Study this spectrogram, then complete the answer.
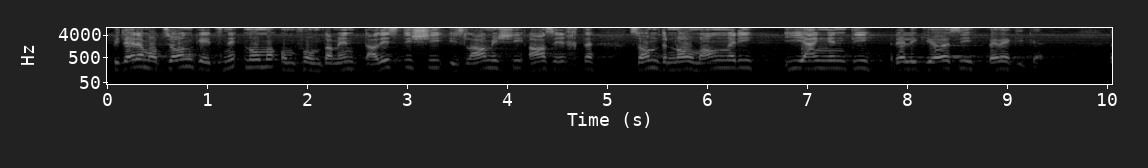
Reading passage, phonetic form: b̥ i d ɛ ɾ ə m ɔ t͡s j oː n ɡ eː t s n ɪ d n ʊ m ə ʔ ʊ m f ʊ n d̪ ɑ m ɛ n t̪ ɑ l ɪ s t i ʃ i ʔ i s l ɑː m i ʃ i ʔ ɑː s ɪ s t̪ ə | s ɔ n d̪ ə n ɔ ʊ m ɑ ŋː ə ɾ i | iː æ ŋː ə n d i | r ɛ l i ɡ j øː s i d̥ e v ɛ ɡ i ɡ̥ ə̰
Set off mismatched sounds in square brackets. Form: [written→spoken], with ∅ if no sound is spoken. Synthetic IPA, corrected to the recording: b̥ i d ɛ ɾ ə m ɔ t͡s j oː n ɡ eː t s n ɪ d n ʊ m ə ʔ ʊ m f ʊ n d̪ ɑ m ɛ n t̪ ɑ l ɪ s t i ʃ i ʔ i s l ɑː m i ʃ i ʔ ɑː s ɪ [s→χ] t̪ ə | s ɔ n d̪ ə n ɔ ʊ m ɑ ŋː ə ɾ i | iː æ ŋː ə n d i | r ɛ l i ɡ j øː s i [d̥→b̥] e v ɛ ɡ i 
